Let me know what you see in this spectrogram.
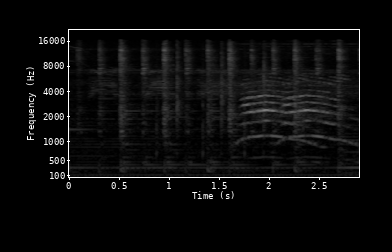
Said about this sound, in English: Or an angry cat.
